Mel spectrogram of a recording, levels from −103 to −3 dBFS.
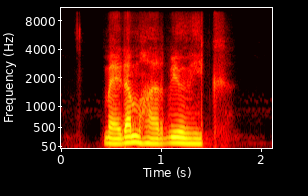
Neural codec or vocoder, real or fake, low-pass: codec, 16 kHz in and 24 kHz out, 0.6 kbps, FocalCodec, streaming, 4096 codes; fake; 9.9 kHz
